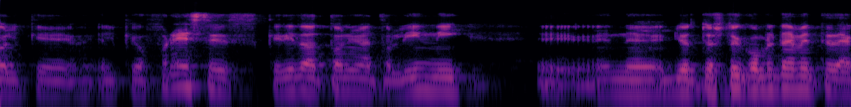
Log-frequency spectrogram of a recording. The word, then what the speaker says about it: Attolini: Claro que sí, soy Antonio Atolini, que se escribe como Atole, pero con doble T en todas las redes sociales. Seguramente por aquí nos van a poner el mensajito, Atolini como Atole, pero con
